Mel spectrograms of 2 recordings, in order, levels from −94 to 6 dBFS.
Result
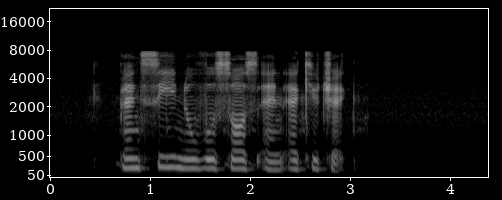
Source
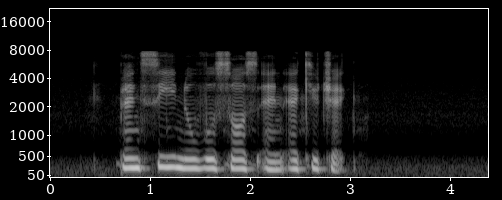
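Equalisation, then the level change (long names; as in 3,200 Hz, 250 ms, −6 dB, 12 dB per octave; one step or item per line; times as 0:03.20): high-pass filter 1,100 Hz 12 dB per octave
high-shelf EQ 4,200 Hz +8.5 dB
−2.0 dB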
